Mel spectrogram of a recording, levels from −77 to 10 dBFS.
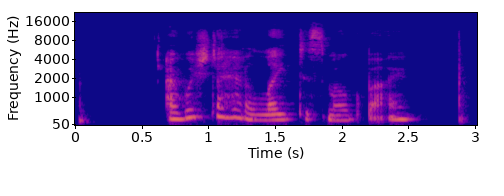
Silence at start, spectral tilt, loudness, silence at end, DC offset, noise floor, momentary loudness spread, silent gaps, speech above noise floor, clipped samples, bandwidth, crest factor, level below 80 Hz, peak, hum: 0.05 s; -3.5 dB/octave; -31 LUFS; 0.1 s; under 0.1%; -76 dBFS; 14 LU; none; 45 dB; under 0.1%; 15.5 kHz; 18 dB; -74 dBFS; -14 dBFS; none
